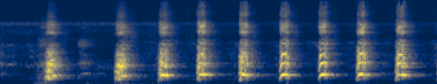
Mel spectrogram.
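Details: Night-time German Shepherd barking loudly and nonstop to warn of a dog outside, protecting its territory: a first bark, brief gap, then a steady series of eight sharp barks about two each second.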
